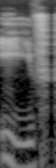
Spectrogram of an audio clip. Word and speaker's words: Eve: by the way, that the character in Wall-E is actually called Eve. Yes, not we Eva, we and are. it is yes. Wall-E's mispronunciation almost of her name that inspired my daughter's name, because he does say Eva rather than Eve.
